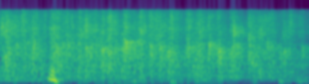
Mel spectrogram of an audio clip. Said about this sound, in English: Now, if you are, if do you want to clap for Walter? You want to encourage him? Really?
